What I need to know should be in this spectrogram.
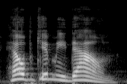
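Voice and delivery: put-on stuck kid yelling to be rescued; storybook yell. A narrator's reading. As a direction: holler from the treetops, half-acted.

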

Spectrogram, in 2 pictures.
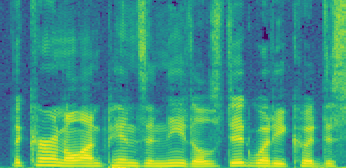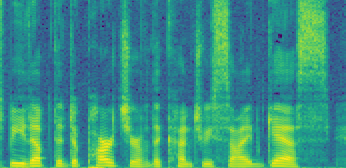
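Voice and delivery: plain reading voice

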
